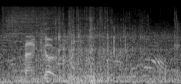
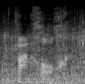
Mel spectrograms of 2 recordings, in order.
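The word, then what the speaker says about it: Van Gogh: the van Hoek museum banker no van't hoff you pronounce it from the throat then huh let's go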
